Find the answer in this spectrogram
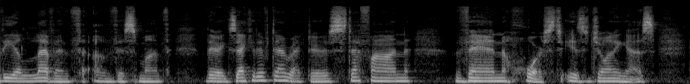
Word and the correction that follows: Van Voorst: Yeah, Stefan Van Voorst. It's two V's. – Van Voorst.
